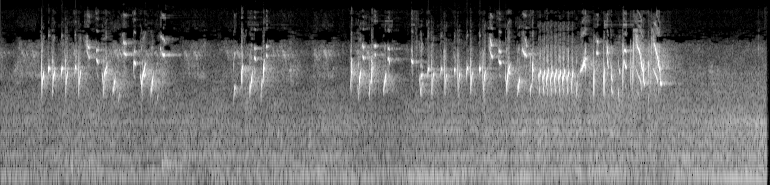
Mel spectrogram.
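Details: European goldfinch singing: rapid bursts of high twittering and tinkling notes, with buzzy trills and a sustained fluttering trill near the end, phrases separated by short pauses, faint low hum beneath.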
